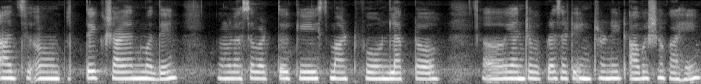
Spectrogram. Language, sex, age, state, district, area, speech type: Marathi, female, 18-30, Maharashtra, Sindhudurg, rural, spontaneous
